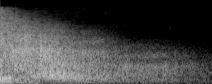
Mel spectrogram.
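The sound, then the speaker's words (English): A single loud gunshot sound effect cracks out at once, then rolls away in a long, booming echo that fades over a couple of seconds. No voices are heard. “Pulled the door and all I heard was a gunshot.”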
